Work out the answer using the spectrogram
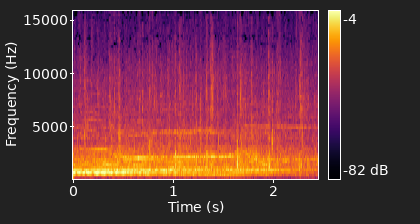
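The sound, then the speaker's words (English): A church audience applauds and cheers, producing faint, steady clapping with a crowd-noise wash that holds evenly for a couple of seconds. “If you love Jesus, can you make some noise for me?”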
